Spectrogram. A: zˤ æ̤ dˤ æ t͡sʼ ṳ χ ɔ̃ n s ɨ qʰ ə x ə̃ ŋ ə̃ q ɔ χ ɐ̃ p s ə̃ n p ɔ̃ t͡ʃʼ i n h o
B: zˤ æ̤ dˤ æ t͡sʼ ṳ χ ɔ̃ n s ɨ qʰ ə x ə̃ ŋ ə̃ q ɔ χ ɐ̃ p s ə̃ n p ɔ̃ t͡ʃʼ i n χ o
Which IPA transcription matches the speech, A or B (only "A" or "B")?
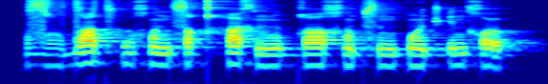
B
